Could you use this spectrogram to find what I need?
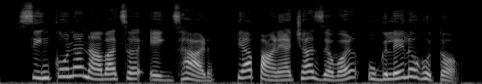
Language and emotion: Marathi, neutral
